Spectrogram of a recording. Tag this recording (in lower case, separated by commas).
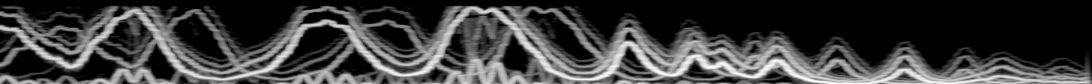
music, theremin, synthesizer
